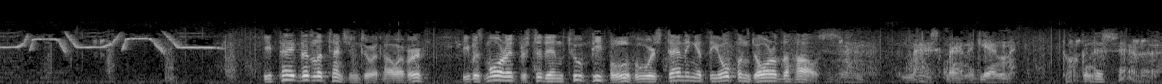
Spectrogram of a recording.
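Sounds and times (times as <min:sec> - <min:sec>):
whistle in the night: 0:00.0 - 0:02.3
speech: 0:02.6 - 0:11.6.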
